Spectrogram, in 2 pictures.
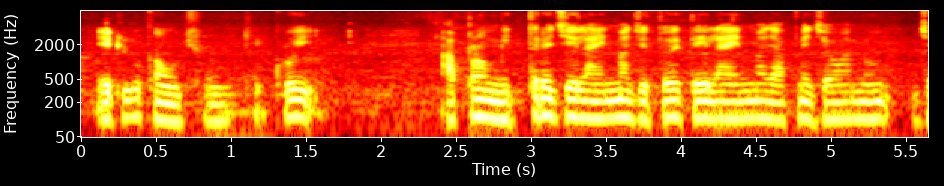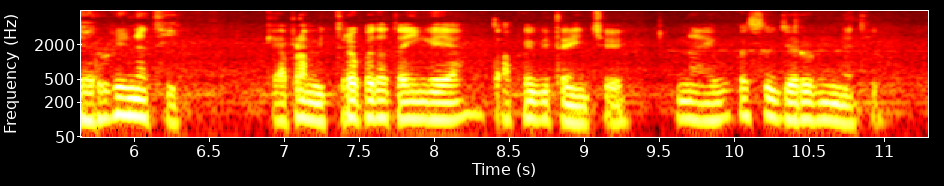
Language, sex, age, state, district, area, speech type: Gujarati, male, 18-30, Gujarat, Narmada, rural, spontaneous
